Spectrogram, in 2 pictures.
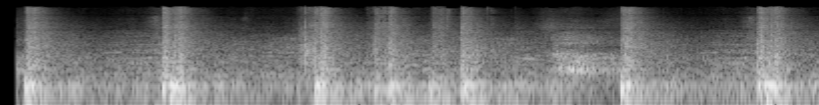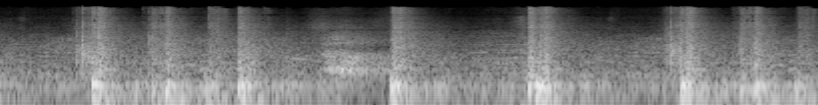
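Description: Intro jingle built on heavy drum hits about once a second, with a crowd shouting over the beat.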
